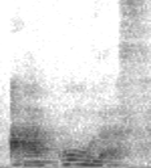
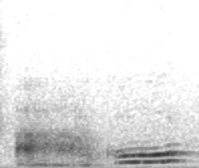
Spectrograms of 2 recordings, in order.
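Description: First: Said in the usual way. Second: Very slow, higher, "Agudas" in stretched syllables; syllable-by-syllable dictation. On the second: Shown as a demonstration. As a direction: stretch "Agudas" out for pupils writing.

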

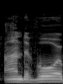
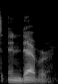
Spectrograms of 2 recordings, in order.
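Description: First: "endeavor" with an AHN start and a VOR ending; mispronounced ENDEAVOR. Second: "endeavor" with DEV stressed and an unstressed -er ending; corrected ENDEAVOR. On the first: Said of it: "And I said endeavor". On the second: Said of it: "but it's endeavor". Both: Shown as a demonstration.

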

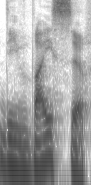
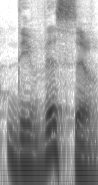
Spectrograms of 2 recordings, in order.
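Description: First: DIVISIVE with a long i, "di-VICE-iv"; recent pronunciation. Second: DIVISIVE with a short i, "di-VISS-iv"; first pronunciation. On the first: Teacher shows what many say lately, DIVISIVE as "di-VICE-iv". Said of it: "gần đây nhiều người phát âm là". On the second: Teacher shows the first reading, DIVISIVE as "di-VISS-iv". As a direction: say DIVISIVE to rhyme with missive. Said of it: "Chữ này phát âm là". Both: Shown as a demonstration.

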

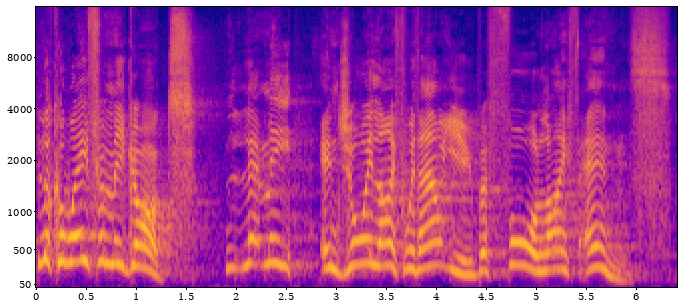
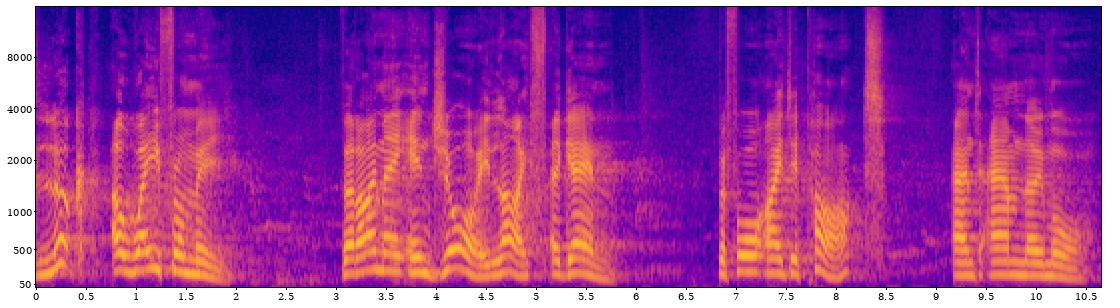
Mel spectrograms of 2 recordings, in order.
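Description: First: Much higher, louder, pleading cry; raised desperate outburst; loud plea. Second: Slow, heavy reading of the plea; weary, drawn-out plea; slow lament. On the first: Retold or imitated. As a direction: fling the words up at God. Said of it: "He's saying". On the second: Acted. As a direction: let each phrase fall away slowly. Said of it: "He says".

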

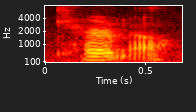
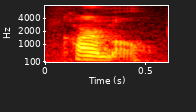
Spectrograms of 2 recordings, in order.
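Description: First: "Caramel" as CARE-uh-mel, softly; three-syllable pronunciation. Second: "Caramel" as CAR-mul; two-syllable pronunciation. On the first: Comparing versions for viewers, "Caramel" as CARE-uh-mel. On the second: Comparing versions for viewers, "Caramel" as CAR-mul. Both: Shown as a demonstration. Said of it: "How do you guys say it".

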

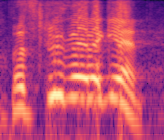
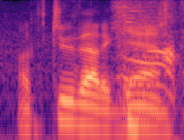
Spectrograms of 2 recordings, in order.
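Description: First: Let's do THAT again, pitched way up and louder; high excited repeat. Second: Said in the usual way. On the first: Shown as a demonstration.

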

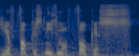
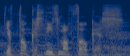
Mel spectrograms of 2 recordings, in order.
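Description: First: Softer, lightly imitated Chinese accent; badly faked Chinese-accented mentor; terrible Chinese impersonation. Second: Very soft, badly faked Chinese accent; hushed mock Chinese-accented mentor; terrible Chinese impersonation. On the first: Jackie Chan's character advising the boy, mock Chinese accent. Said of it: "terrible Chinese impersonation". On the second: Movie mentor advising the boy, hushed fake Chinese accent. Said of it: "Is that a hor-, terrible Chinese impersonation?".

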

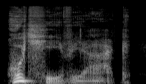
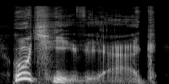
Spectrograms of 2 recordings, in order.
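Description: First: Low, slow, stern question; low, withering inquiry; stern demand. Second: Drawn-out, delighted question; slow, pleased inquiry. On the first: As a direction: demand the name coldly, pitched down. Crushing colonel demands the name. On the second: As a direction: ask for the name with joyful interest. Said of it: "mondja az őrmester örvendezve". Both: A narrator's reading.

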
